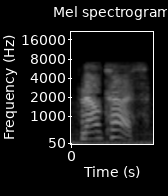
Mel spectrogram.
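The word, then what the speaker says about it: מלכות: Hebrew word for kingdom Malka the U is pronounced is in the word book for with the same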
